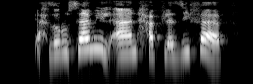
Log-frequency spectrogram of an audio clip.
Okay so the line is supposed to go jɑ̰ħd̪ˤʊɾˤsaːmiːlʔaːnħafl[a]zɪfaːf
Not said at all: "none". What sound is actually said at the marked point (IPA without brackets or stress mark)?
a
